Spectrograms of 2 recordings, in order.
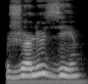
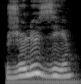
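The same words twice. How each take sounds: Both takes have the same delivery.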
